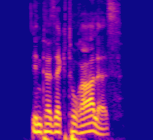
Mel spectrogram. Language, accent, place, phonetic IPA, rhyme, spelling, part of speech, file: German, Germany, Berlin, [ɪntɐzɛktoˈʁaːləs], -aːləs, intersektorales, adjective, De-intersektorales.ogg
- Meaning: strong/mixed nominative/accusative neuter singular of intersektoral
